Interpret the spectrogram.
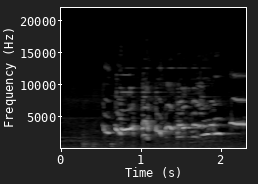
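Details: Oriental magpie-robin (kacer) lure song: after a faint start, a dense stream of bright, warbling whistles and chattering notes continues for nearly two seconds, ending with clear, sustained whistled tones.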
